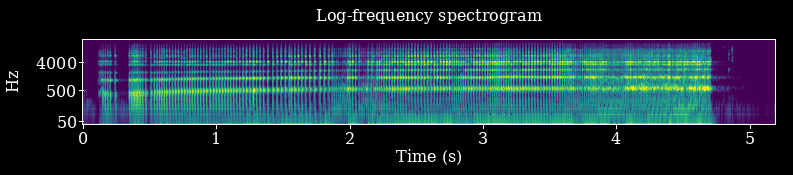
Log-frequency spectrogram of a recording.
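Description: A Puerto Rican crested toad (sapo concho) gives one long, steady call, a buzzy, burp-like drone held for about four and a half seconds. It sounds loud, with no other sounds around it.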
